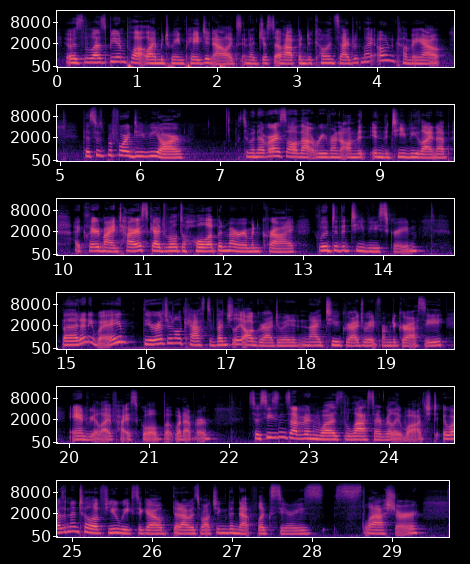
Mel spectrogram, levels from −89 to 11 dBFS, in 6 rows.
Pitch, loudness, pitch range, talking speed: 205 Hz, -26 LUFS, 185-230 Hz, 200 wpm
